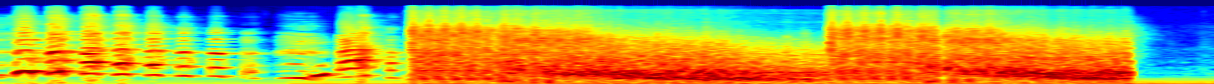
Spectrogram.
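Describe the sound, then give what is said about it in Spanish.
A bombardment sound effect with gunfire: a few seconds of dense, continuous rapid firing at a steady loud level, preceded by bursts of laughter. “¡Bombardeo!”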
